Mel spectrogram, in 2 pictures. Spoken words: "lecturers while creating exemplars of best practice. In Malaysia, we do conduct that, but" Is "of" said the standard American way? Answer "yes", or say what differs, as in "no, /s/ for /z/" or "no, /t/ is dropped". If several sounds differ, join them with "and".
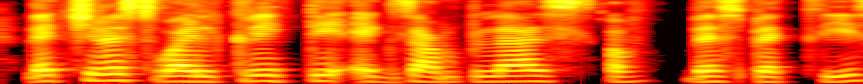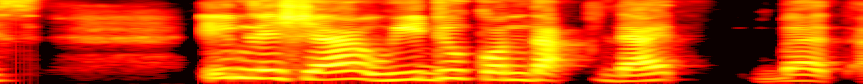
no, /f/ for /v/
